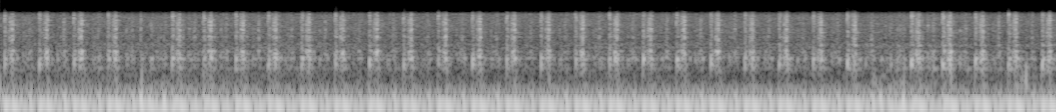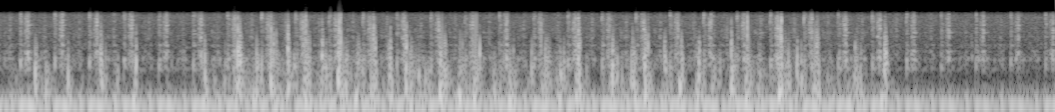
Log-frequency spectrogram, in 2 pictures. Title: Exhaust Misfiring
